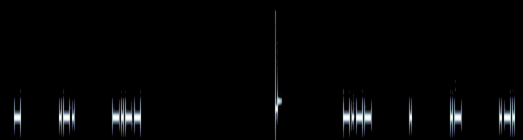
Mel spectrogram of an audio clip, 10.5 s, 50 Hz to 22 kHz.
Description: Morse code, heard as a keyed tone, about 27 wpm, spaced as for 10 wpm, 700 Hz. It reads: TRY YEAR
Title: 6x Character Spacing - Top 200 Words - 28wpm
